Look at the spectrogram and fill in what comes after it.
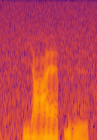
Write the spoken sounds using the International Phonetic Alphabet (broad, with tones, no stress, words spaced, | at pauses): i˥˨ʕæ˥˨ ɓʉ˨˩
